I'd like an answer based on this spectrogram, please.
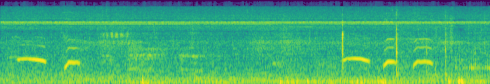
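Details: Young macaque Nui Simon crying for a hug: clear arched whistling cries, some doubled, scattered across the recording, mixed with clicks, knocks and a low steady hum.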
